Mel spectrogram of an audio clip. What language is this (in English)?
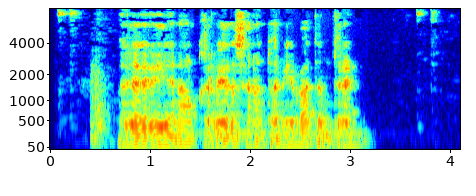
Catalan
